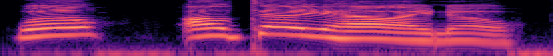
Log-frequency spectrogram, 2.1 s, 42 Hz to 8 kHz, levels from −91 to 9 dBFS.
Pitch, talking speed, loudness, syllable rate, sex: 235 Hz, 200 wpm, -15 LUFS, 4.1 syllables/s, female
